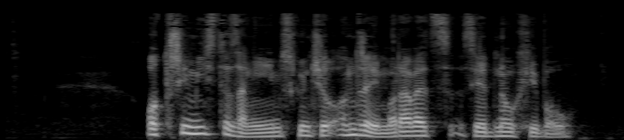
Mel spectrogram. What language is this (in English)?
Czech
